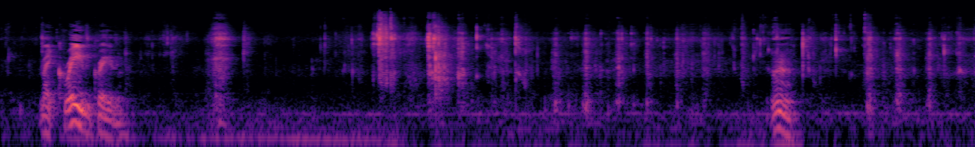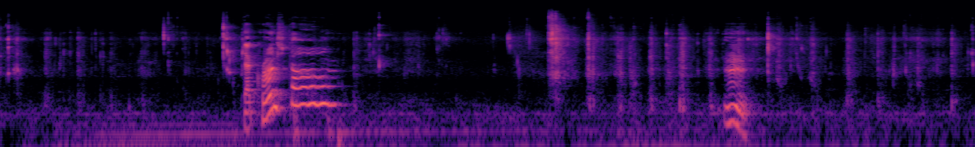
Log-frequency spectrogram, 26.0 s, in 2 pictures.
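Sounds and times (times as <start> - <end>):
chewing crunchy food: 4.2 - 16.3, 17.6 - 26.0
person humming: 22.7 - 23.0.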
